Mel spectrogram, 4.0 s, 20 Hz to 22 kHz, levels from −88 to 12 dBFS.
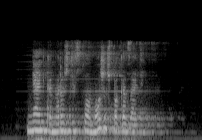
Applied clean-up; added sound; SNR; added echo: neural separator model SepFormer DNS4.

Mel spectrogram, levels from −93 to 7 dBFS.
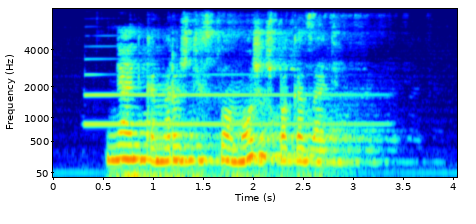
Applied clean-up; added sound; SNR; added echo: none; Wind instrument, woodwind instrument; 15 dB; reverberation time 1.8 s.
